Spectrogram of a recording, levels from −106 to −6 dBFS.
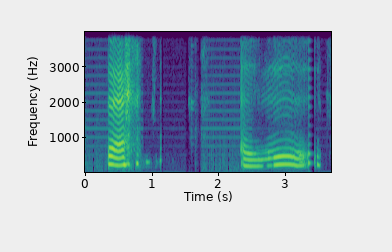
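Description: Across the whole clip runs computer activity noise, a faint buzz pulsing at roughly 300 Hz and sitting about 35 dB below the speech. Processor or peripheral load is disturbing the shared audio ground. On a spectrogram it appears as a comb of harmonics that rises and falls with computer activity and ignores the speech envelope.

From 1.14 to 1.75 s comes repeated packet loss (robotic sound). Five gaps arrive in quick succession, the longest 71 ms, and about a third of the stretch is concealed by continuing the preceding sound. The speech turns choppy, with pieces missing. The waveform shows repeated, looped-looking segments, and the spectrogram shows smeared harmonics with ragged edges.

Two instances of short concealed packet loss follow, at 3.01 to 3.05 s and 3.11 to 3.15 s. Each loses about 20 ms, patched by extrapolating the last sound before blending back. They are heard as brief smears or wobbles, visible as tiny blurred patches breaking the spectrogram's fine detail.

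From 3.35 to 3.45 s a burst of packet loss removes about 80 ms. The receiver stretches the last sound and fades it, so a held buzz or hiss dies away before speech resumes with that part missing. The waveform shows a decaying, repetitive stretch ending in a jump. Throughout, the telephone-band codec leaves nothing above 4 kHz.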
